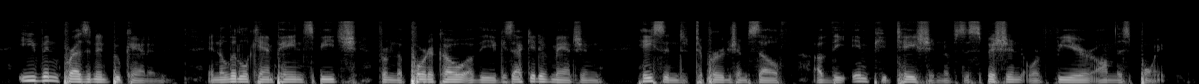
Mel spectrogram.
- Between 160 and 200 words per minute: No, average, 145 wpm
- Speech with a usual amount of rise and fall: Yes, average, 3.0 semitones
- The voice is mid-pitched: No, low, 110 Hz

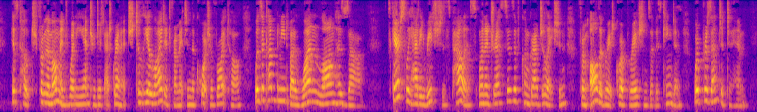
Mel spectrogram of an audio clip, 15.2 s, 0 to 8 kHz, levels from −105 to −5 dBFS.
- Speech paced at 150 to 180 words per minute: No, average, 195 wpm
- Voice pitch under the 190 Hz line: No, high, 230 Hz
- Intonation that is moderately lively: No, wide, 5.9 semitones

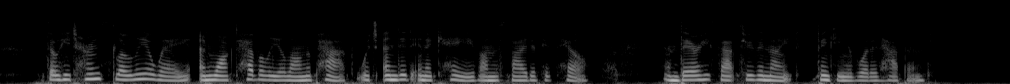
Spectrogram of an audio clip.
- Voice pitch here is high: Yes, high, 195 Hz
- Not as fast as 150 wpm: No, average, 200 wpm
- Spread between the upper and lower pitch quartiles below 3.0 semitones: Yes, narrow, 2.5 semitones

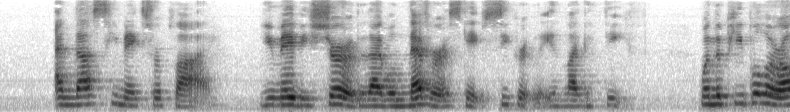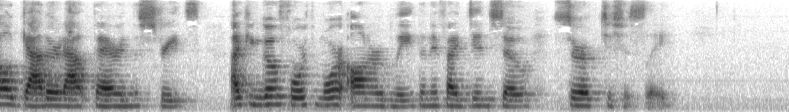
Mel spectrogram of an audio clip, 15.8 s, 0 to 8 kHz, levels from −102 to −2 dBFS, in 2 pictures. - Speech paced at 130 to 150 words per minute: No, average, 160 wpm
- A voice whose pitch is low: No, medium, 180 Hz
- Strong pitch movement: No, average, 3.3 semitones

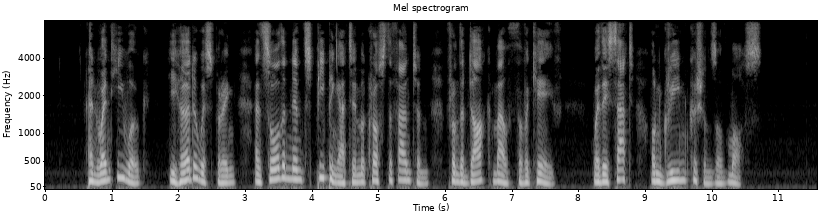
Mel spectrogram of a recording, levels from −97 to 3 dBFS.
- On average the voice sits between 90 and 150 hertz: Yes, medium, 140 Hz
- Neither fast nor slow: Yes, average, 170 wpm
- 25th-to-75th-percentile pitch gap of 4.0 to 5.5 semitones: Yes, average, 5.2 semitones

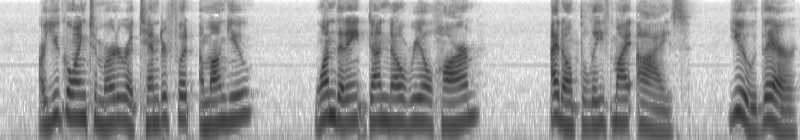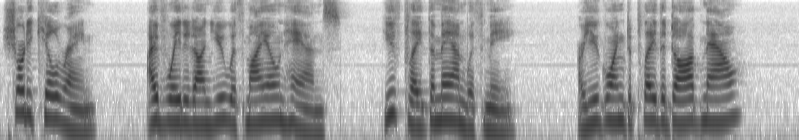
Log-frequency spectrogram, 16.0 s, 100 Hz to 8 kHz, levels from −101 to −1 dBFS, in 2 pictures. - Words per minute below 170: No, average, 175 wpm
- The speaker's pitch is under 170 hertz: No, medium, 180 Hz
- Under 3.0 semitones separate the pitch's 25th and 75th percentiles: Yes, narrow, 2.6 semitones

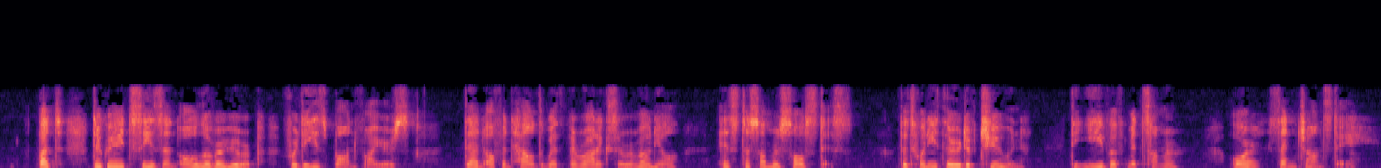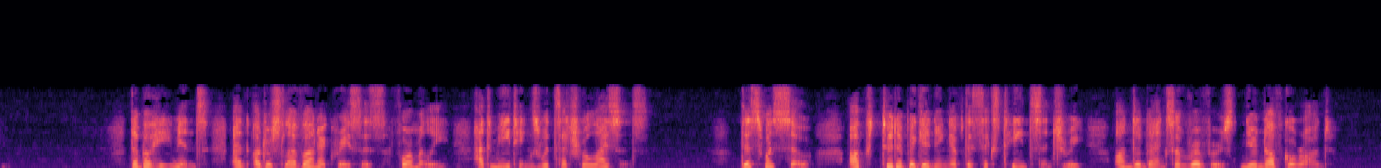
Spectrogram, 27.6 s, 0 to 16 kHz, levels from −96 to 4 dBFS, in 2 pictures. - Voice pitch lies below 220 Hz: No, high, 245 Hz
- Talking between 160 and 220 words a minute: No, slow, 135 wpm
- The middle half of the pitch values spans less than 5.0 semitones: No, wide, 5.4 semitones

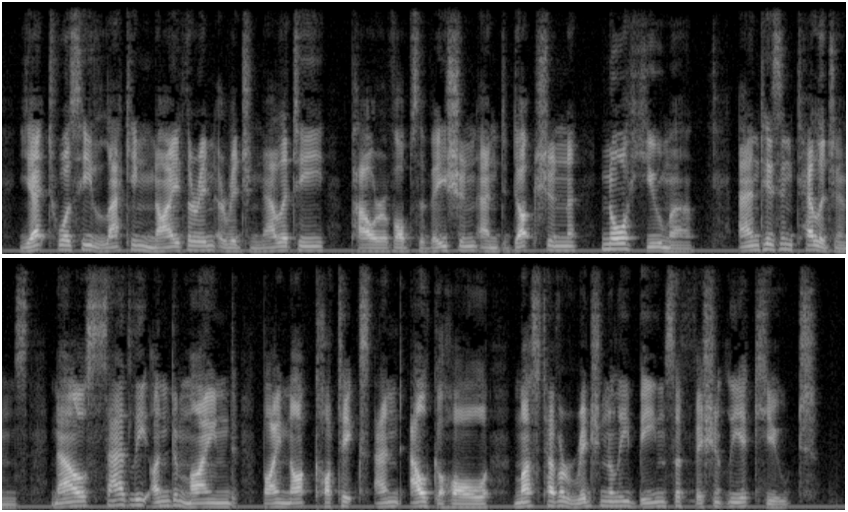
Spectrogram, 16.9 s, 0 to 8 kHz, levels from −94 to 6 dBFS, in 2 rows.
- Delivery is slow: Yes, slow, 105 wpm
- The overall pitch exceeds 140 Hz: No, low, 125 Hz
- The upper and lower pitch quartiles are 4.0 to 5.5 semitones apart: Yes, average, 4.4 semitones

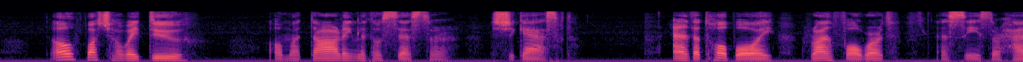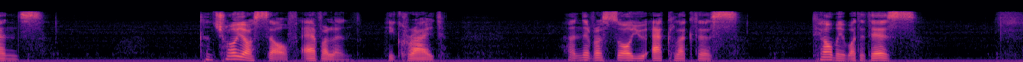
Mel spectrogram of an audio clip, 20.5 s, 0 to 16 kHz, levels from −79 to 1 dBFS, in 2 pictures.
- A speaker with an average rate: No, slow, 115 wpm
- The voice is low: Yes, low, 110 Hz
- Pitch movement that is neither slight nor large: Yes, average, 3.7 semitones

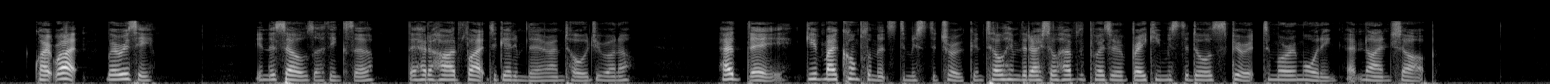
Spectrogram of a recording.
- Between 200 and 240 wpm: Yes, fast, 205 wpm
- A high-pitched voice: Yes, high, 205 Hz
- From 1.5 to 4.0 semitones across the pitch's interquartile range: Yes, narrow, 2.6 semitones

